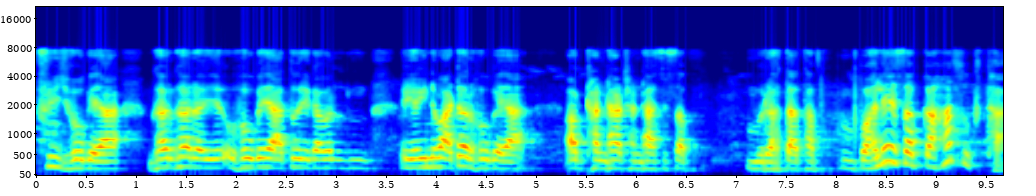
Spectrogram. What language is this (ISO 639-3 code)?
hin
